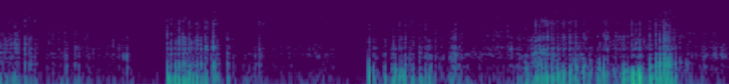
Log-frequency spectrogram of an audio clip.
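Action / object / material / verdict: scrape / crushed plastic water bottle / plastic / none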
